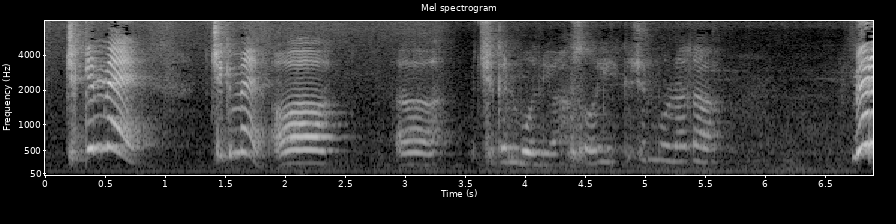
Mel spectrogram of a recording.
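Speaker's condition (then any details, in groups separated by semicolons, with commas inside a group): No condition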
